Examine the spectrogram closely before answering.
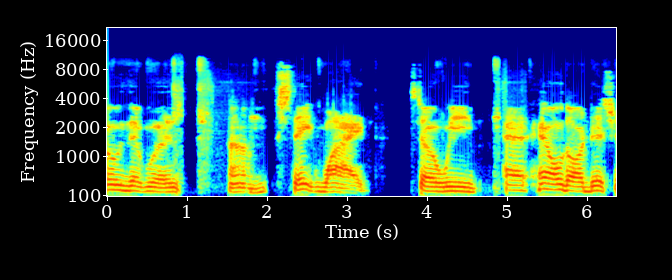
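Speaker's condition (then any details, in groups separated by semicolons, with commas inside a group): ALS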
